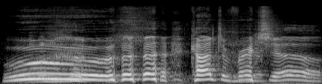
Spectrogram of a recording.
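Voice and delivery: high, loud, drawn-out teasing ooh; mock scandalised. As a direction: tease loudly, stretching the word out high. Mock reaction to casting choice.

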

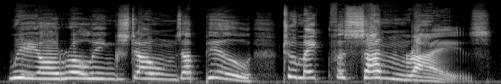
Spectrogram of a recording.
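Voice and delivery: high, loud, drawn-out voice; foolish old man. A narrator's reading. Old man explaining to the sheriff, high and drawn out. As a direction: stretch it out slowly up high.

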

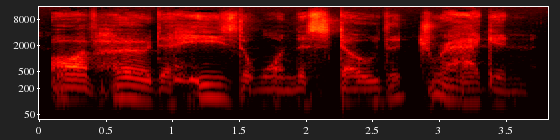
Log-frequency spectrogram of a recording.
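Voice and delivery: unvoiced conspiratorial whisper. Disguised orc whispering a secret rumour to the orc leader, hushed.

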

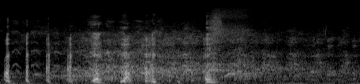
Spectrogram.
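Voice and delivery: tearful laugh. Real, not acted. Tearful laugh after emotion.

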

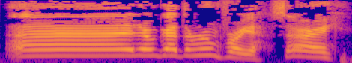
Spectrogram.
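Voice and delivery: high, slow dismissive brush-off; mocking the last doctor. Mocking the last doctor who said he had no room, high and slow. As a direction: play the lazy doctor waving him off. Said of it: "waiting forever for him to tell me".

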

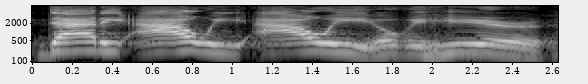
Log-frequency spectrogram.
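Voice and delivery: put-on loud, high toddler whine; a toddler insisting her daddy fix an owie, loud whine; whiny toddler. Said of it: "she'll say".

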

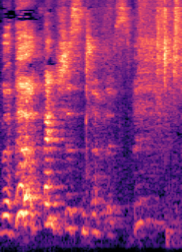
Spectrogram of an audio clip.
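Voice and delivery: slow, broken up by laughing; helpless laughter. Real, not acted. Noticing the shirt stain during the show, real helpless laughter. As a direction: laugh your way through it.

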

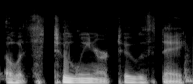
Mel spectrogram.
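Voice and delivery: normal talking voice

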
